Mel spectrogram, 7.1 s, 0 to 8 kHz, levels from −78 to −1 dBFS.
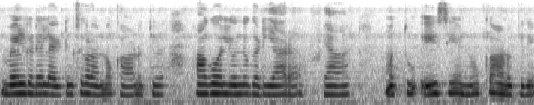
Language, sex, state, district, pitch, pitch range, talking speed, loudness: Kannada, female, Karnataka, Bidar, 220 Hz, 215-230 Hz, 110 wpm, -16 LUFS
